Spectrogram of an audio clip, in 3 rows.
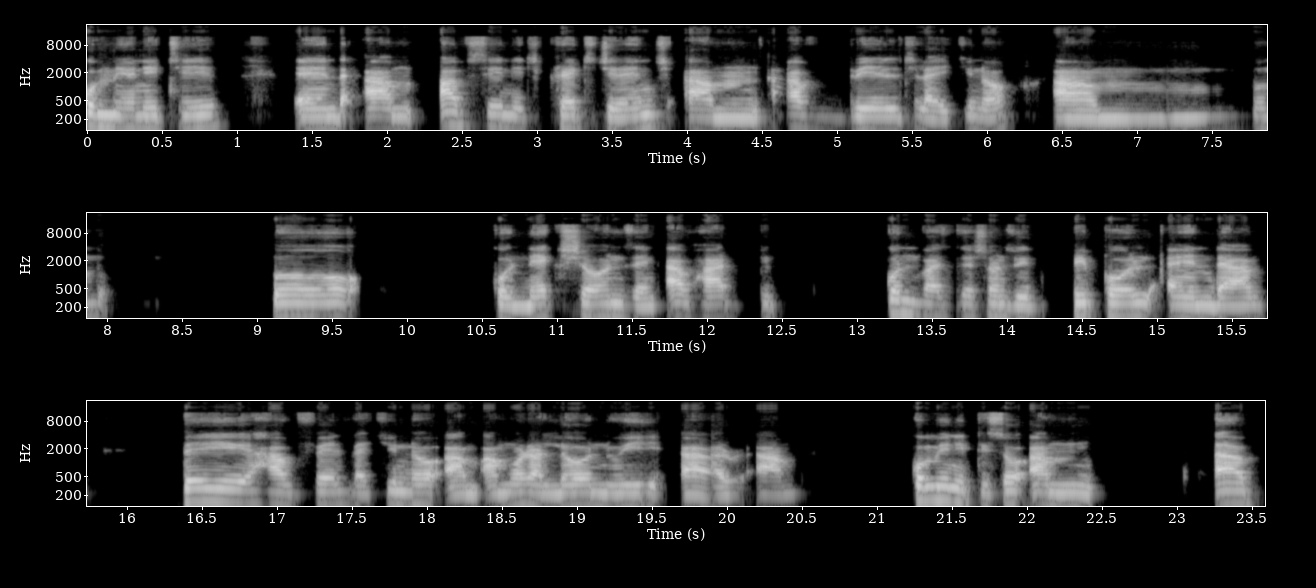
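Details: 23-year-old Kenyan man who has stammered since childhood, worsening at university; stuttering.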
